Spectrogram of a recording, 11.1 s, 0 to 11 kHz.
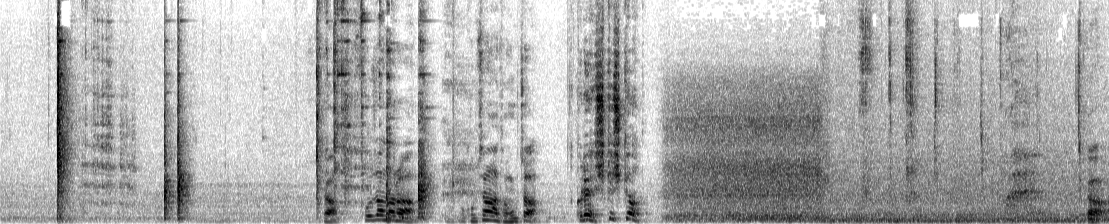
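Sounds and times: tableware clinking: 0.8s - 1.4s, 3.2s - 4.4s.

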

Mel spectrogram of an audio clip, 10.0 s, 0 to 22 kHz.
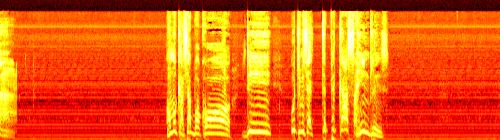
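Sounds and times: loud voice: 0.0s - 0.4s
electrical mains hum: 0.0s - 10.0s.

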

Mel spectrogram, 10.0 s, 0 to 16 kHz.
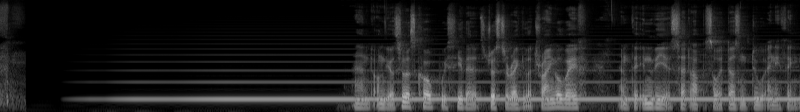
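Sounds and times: steady electronic tone: 0.8s - 10.0s.

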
